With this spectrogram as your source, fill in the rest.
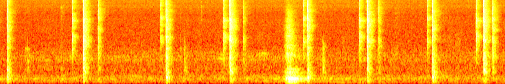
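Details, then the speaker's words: PECO Electrofrog double slip on an N gauge layout, newly installed point motors under test; crisp sharp clicks in quick pairs a second or two apart, switching convincingly between the two positions; normal point motor switching. "and if you can hear that, that is very convincingly switching between the two. So that's pretty much perfect. That's exactly what we want."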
